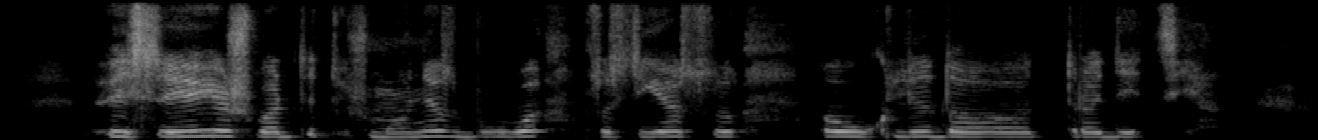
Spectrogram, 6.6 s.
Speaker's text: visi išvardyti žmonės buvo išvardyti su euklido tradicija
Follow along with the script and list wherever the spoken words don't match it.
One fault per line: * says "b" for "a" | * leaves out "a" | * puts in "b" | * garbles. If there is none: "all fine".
* says "susiję" for "išvardyti"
